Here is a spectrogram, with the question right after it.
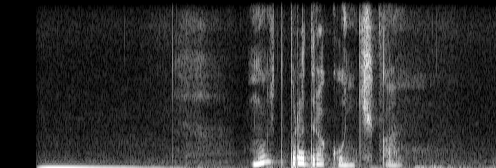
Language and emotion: Russian, neutral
